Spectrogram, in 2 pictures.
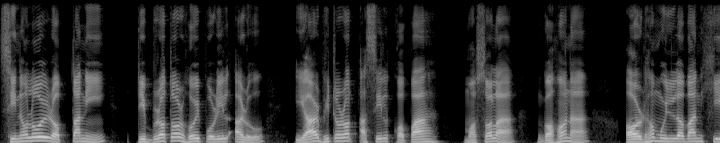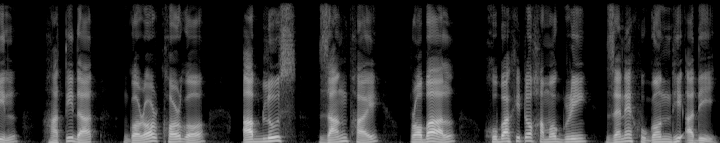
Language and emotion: Assamese, neutral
